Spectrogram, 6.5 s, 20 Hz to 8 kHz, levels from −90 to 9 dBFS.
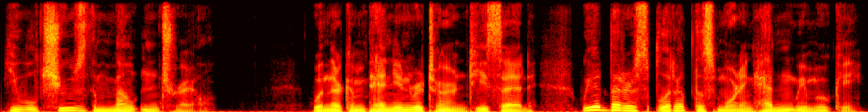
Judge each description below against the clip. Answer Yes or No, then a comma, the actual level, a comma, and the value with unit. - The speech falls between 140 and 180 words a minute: No, fast, 205 wpm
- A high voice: No, low, 110 Hz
